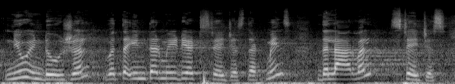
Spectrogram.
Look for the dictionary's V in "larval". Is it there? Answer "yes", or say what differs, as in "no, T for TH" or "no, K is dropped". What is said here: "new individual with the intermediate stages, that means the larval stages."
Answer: yes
